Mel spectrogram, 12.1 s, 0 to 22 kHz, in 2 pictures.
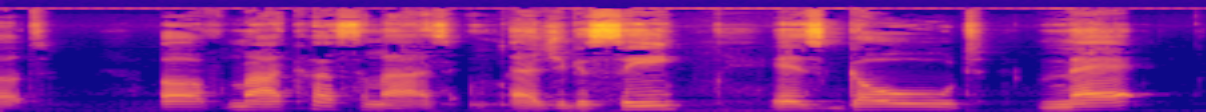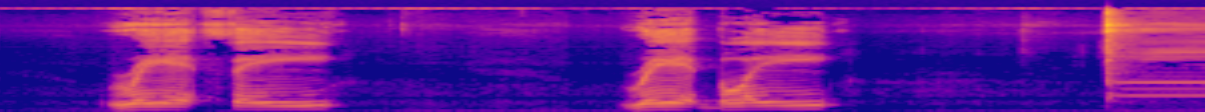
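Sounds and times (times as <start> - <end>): hair trimmer buzzing: 11.5 - 12.0.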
